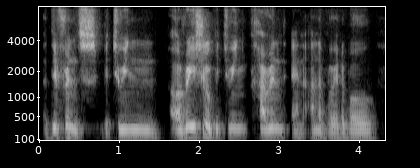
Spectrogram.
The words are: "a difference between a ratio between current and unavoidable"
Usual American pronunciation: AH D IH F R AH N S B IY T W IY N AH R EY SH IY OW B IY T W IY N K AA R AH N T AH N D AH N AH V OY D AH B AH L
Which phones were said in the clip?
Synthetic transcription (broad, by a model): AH D IH F R AH N S B IY T W IY N AH R EY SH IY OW B IY T W IY N K AA R AH N T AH N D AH N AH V OY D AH B AH L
